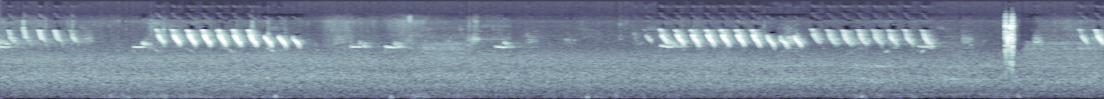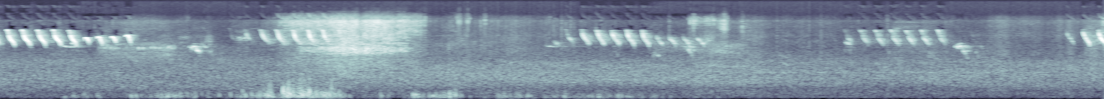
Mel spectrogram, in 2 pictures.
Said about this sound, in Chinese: 好听吧？沼泽山雀的声音，我一直觉得是最好听的叫声之一。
